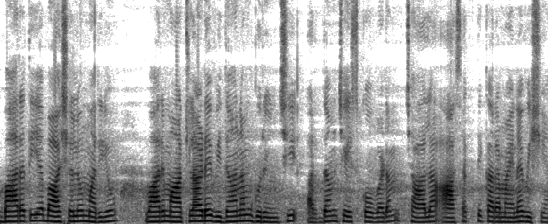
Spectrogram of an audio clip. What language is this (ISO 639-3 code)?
tel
